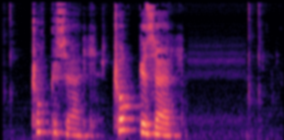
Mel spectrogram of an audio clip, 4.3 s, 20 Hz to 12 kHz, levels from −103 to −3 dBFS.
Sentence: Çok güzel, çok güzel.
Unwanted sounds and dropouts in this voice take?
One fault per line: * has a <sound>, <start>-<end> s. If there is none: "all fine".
all fine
